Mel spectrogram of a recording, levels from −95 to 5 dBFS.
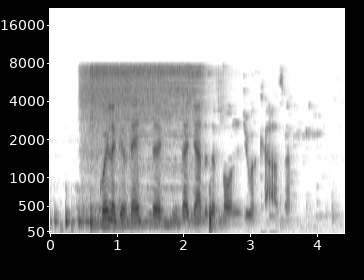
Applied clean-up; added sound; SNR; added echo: classical method log-MMSE.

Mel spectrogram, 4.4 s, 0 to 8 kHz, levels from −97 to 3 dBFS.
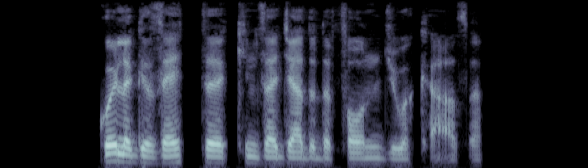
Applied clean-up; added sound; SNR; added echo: none; none; none; none.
